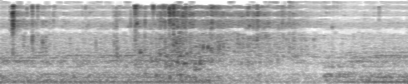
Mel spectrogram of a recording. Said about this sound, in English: So it automatically brings more water in if it wants to add more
